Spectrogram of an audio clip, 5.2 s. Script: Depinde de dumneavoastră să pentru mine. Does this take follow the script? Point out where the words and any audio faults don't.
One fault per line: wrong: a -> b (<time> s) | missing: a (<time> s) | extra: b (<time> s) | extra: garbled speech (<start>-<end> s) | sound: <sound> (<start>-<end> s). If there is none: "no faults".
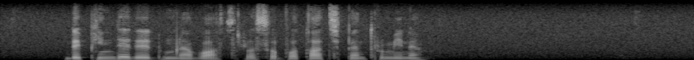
extra: votați (2.1 s)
